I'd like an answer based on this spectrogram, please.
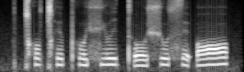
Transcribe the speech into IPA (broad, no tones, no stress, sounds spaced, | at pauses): ǀʰ o ǀʰ ɪ pʰ ʊ fʲ ʊ i̯ tʼ o ʃ u s ɪ ʔ ɔ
